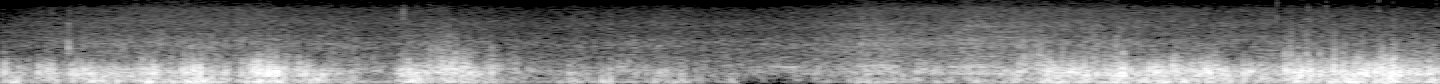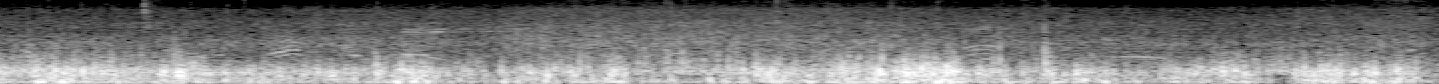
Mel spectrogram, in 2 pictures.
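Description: Wind buffeting the microphone in uneven gusts, easing off briefly about two to three seconds in, with faint voices mixed in.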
